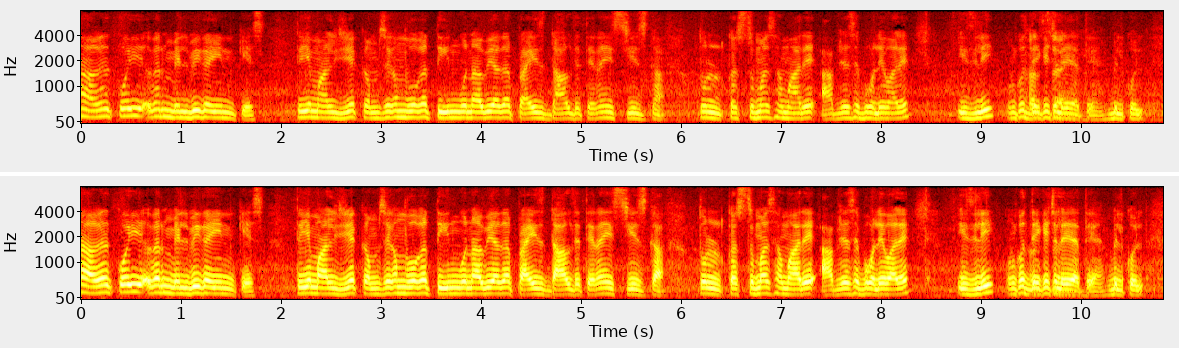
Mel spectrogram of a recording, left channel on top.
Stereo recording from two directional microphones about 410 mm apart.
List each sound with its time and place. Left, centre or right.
0.0 s speech: right
6.2 s speech: right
